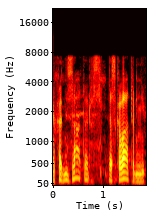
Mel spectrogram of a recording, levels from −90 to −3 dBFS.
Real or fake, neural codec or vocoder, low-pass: fake; codec, 16 kHz, 8 kbps, FreqCodec, larger model; 7.2 kHz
